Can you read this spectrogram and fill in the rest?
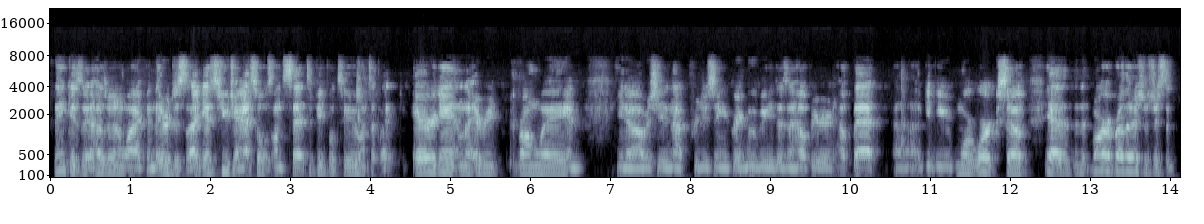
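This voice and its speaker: A man in his thirties with a mid-pitched voice hosts a casual podcast chat. He rambles along conversationally and swears freely. The audio is muffled and lo-fi. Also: fairly even intonation, a little fast, a bit bright. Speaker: podcast host. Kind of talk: casual chat about video game movies.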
